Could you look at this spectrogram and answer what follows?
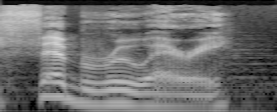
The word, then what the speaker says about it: February: It's spelled February, but I think that's silent. February. That's what everybody says.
